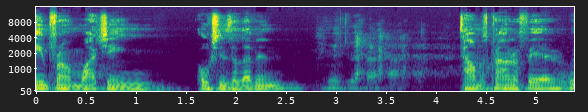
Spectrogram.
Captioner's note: people laughing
